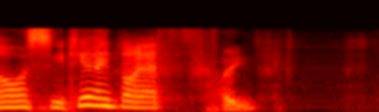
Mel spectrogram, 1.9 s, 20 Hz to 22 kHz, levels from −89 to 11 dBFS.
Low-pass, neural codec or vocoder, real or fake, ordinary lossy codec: none; codec, 16 kHz, 0.5 kbps, FreqCodec, larger model; fake; none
